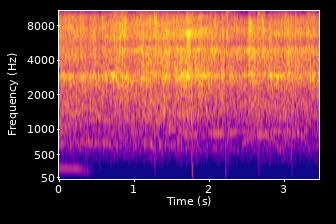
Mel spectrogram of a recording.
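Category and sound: crowd, audience applause and cheering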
